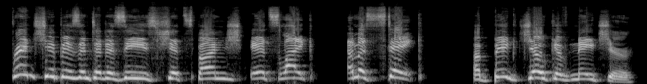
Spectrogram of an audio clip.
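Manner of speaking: sarcastic grumpy troll. Acted. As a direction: spit sarcasm, voice pitched high.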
